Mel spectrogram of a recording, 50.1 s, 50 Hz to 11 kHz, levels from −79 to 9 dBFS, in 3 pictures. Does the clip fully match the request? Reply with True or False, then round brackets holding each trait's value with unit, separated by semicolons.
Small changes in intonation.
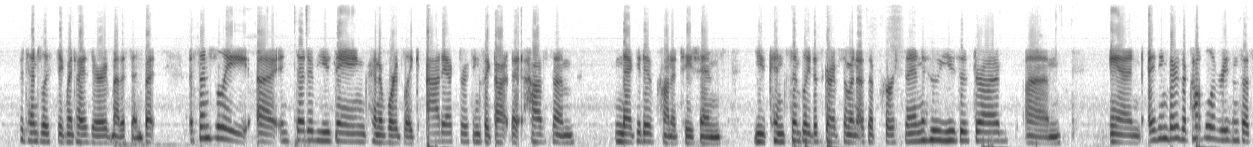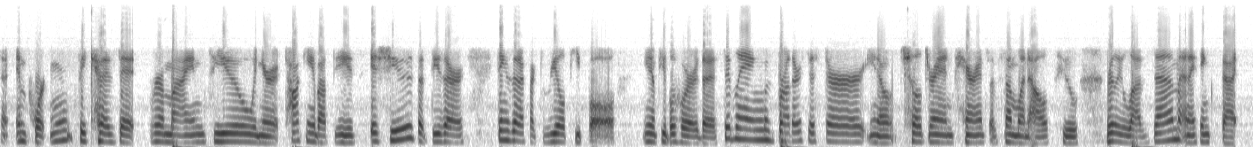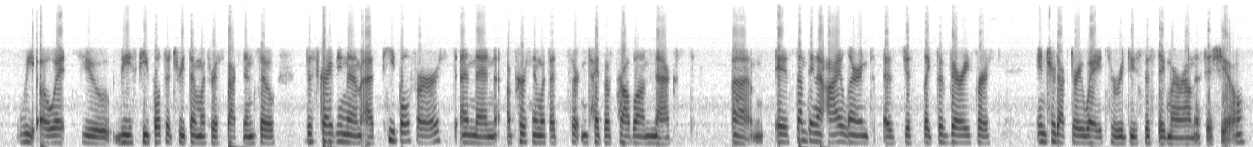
False (3.5 semitones)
